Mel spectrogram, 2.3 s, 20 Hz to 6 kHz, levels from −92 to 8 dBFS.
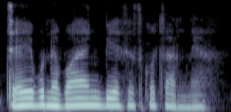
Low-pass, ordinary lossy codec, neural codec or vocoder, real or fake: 5.4 kHz; none; none; real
